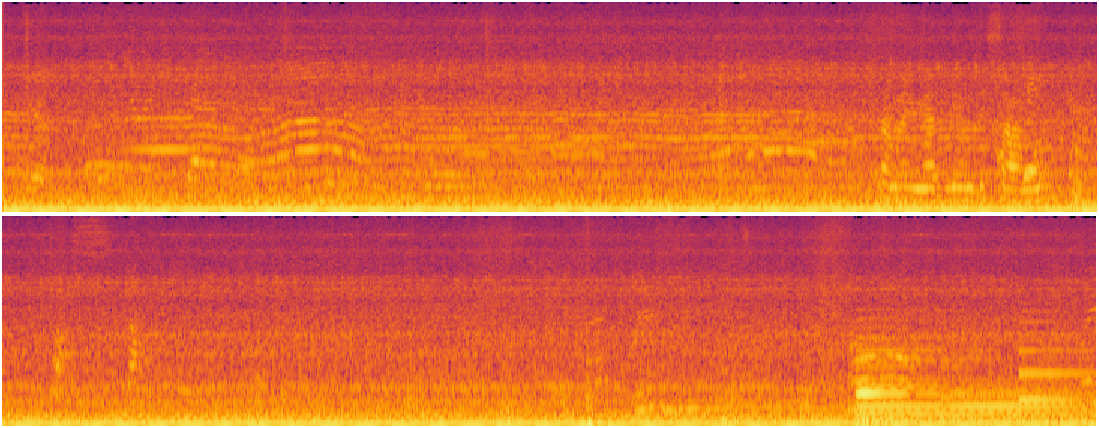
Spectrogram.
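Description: Small passenger ferry's engine droning low and steady, heard from inside its cabin, with voices in the first half. Music comes in near the end.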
